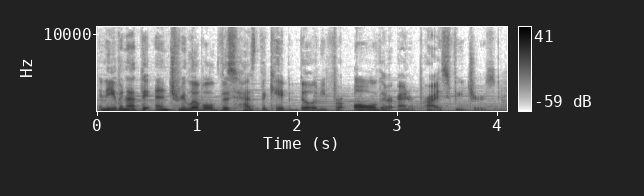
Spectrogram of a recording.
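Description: A man talks at a fairly quick pace with a very deep, low pitch. Faint music plays in the background. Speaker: presenter. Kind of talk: product overview presentation. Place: studio. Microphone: studio mic.

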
